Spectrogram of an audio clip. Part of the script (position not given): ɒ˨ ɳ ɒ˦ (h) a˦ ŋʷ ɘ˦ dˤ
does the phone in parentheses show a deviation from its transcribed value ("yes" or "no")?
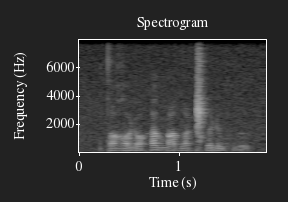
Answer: no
